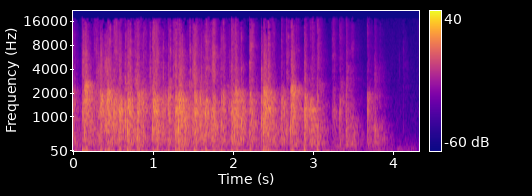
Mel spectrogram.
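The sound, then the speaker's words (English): A crowd breaks into a round of applause for a staff member, many hands clapping in a dense, steady patter for several seconds before it thins out and fades away. No one speaks. “I think we should give her a round of applause.”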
